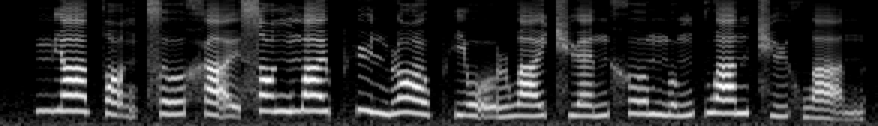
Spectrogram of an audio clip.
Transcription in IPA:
mjä˦t̪ɑ̰˨˩ŋt͡sɤ˨˦ xa̰˨˩ɪ̯sɑ˦ŋma˦ɪ̯pʰy˥˨n ɻɑ˥˨ʊ̯pʰjo̰˨˩ʊ̯ɻwa˨˦ɪ̯ t͡ɕɥɛ˨˦nxɤ˦ n̪ʊ˨˦ŋt̪wa˦n t͡ɕy˨˦xwa̰˨˩n

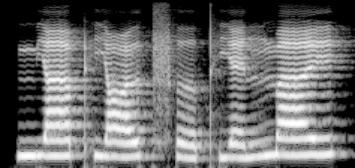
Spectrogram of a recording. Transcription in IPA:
mjä˧˥ pʰjɑ˧˥ʊ̯t͡sʰɤ˨˩ t̪ʰjɛ˧˥nma˥ɪ̯

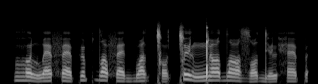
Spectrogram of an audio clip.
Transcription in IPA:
ɦɔ˧˩lwæ˧ fæ˧˩pø˥pdˤʉ˥˧fæ˧d bɑ˧lǀɔ˩˧ǀø˥˧l ŋ͡ǃø˥dˤɑ˥˧ zˤœ˩˧dø˩˧lhæ˧p

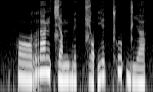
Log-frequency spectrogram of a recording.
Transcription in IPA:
pʰɔː˨˩ra˥˩ŋt͡ɕa˩˦m be˨˩k̚t͡ɕɔ˨˩ʔ je˦˥k̚tʰu˥˩ʔ di˨˩a̯

